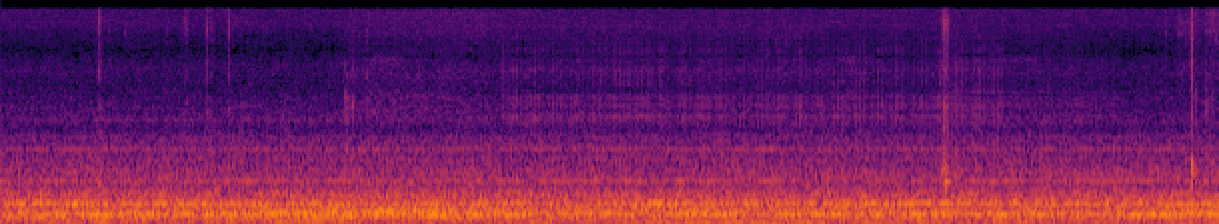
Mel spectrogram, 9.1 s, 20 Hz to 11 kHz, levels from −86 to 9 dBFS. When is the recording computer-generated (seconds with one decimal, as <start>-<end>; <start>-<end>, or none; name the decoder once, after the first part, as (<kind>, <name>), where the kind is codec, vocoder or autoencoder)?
none

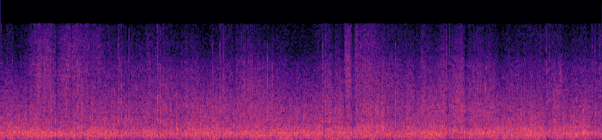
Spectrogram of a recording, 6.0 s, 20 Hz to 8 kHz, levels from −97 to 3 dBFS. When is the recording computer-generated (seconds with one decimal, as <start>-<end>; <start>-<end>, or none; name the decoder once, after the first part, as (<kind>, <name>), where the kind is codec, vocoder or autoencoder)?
3.6-6.0 (vocoder, BigVGAN v2)

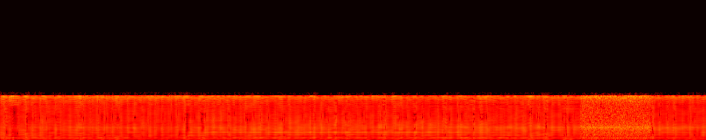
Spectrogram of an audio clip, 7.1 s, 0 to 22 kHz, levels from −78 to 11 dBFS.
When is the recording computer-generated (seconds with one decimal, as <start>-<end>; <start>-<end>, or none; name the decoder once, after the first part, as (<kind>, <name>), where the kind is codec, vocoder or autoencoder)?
0.0-5.8 (vocoder, BigVGAN v2); 6.5-7.1

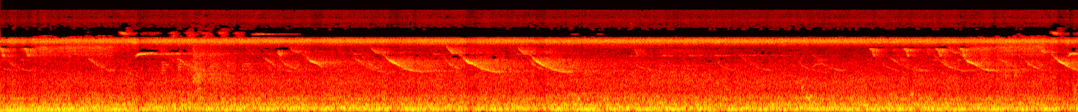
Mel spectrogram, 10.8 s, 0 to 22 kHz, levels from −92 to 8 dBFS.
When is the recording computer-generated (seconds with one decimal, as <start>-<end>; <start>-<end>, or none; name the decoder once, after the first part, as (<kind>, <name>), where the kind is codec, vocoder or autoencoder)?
none

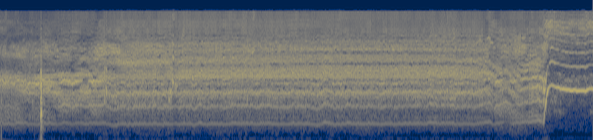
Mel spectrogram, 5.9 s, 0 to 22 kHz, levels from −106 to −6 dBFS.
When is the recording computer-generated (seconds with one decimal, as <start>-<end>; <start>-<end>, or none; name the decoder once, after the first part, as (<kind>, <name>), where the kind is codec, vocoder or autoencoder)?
none

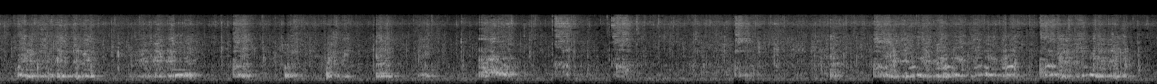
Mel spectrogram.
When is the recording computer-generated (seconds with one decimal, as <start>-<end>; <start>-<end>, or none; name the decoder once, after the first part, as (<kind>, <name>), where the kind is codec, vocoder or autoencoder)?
4.8-7.0 (vocoder, BigVGAN v2); 8.0-9.0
